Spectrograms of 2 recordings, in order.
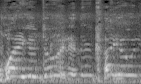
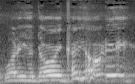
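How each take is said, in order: First: High-pitched loud monster cry; monster asking again. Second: High, loud suspicious monster voice; monster asking. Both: Acted. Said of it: "The monster said".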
